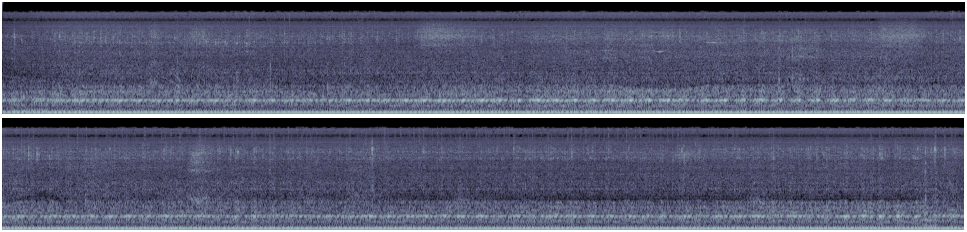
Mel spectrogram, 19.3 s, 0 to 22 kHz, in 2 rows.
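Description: A Yamaha XJ6 motorcycle with an Atalla 304 stainless steel exhaust rumbles steadily at close range, holding a deep, even drone for the whole stretch with no clear revs.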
